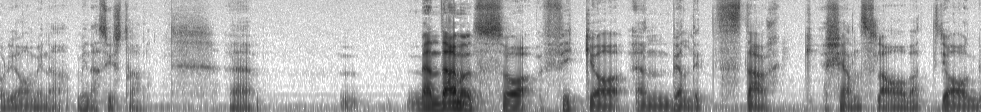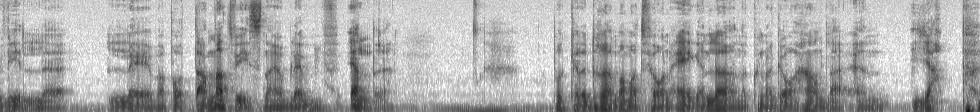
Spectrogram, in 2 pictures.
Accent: Malmö, Skåne, Sweden; born or raised there; also born or lived in Landskrona

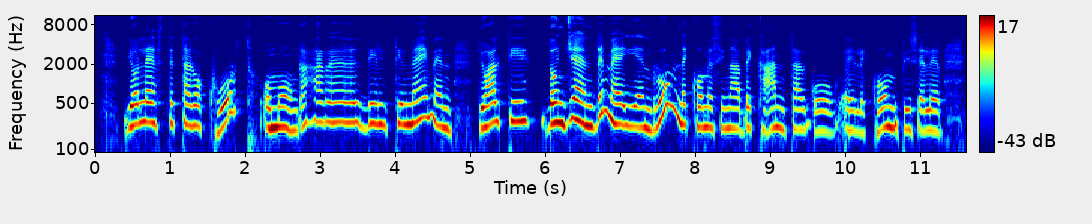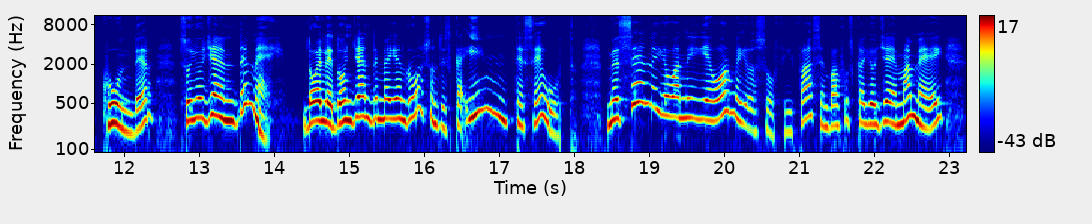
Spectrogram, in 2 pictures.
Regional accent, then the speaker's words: Colombia; Swedish is a second language; För ni vet att jag är från Colombia

